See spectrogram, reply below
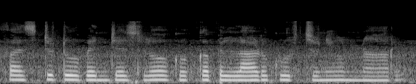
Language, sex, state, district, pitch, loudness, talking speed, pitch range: Telugu, female, Telangana, Hyderabad, 205 Hz, -15 LUFS, 115 wpm, 195-210 Hz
